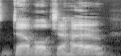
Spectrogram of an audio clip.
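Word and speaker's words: Deviljho: I'll try to say the name, and I'll spell it. It's Devil Jeho. It's Devil and then J-H-O.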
